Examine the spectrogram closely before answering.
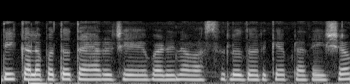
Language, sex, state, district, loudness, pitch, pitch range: Telugu, female, Telangana, Komaram Bheem, -15 LUFS, 225 Hz, 220-235 Hz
